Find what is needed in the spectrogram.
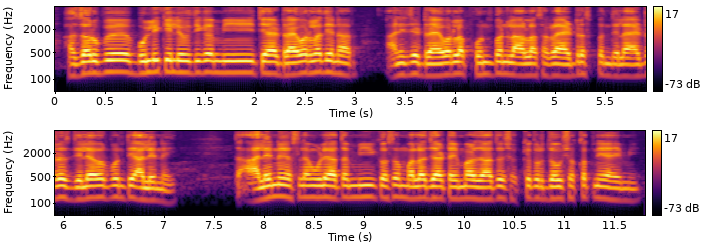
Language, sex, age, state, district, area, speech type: Marathi, male, 18-30, Maharashtra, Amravati, urban, spontaneous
